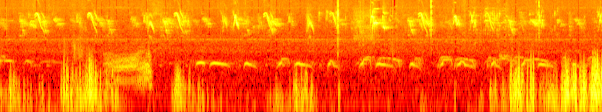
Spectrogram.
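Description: Metal clinks softly as a horseshoe and nails are handled.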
